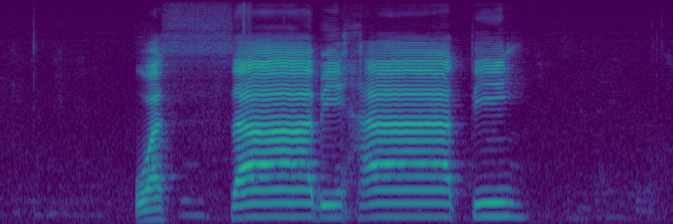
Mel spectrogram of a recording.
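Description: A young man chants slowly and melodically close by.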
